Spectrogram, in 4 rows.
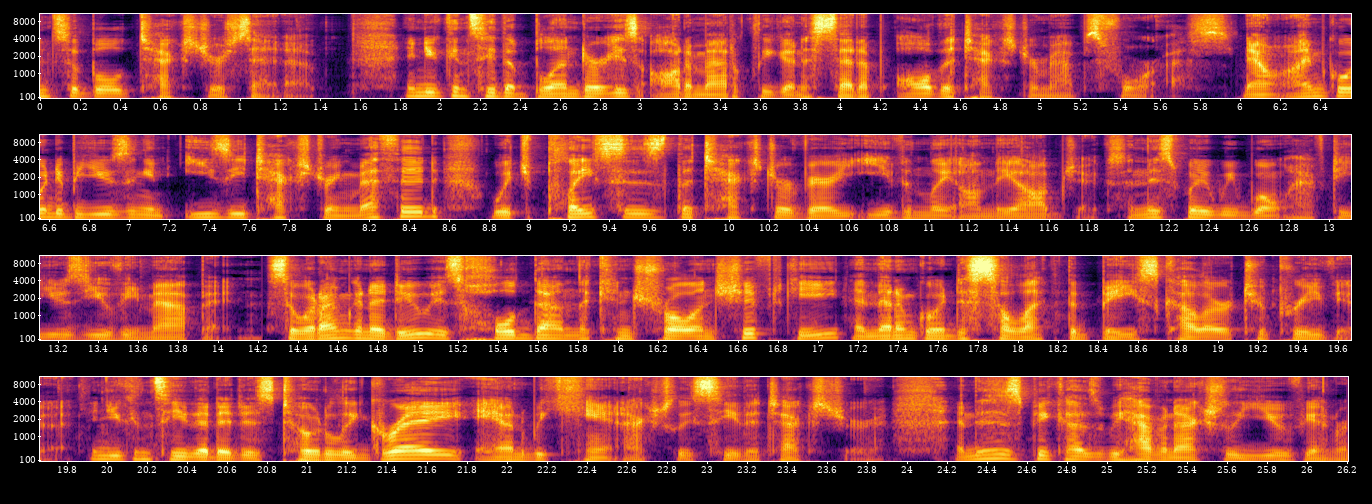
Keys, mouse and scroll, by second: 0.0-1.0 drag, 1.0-6.6 middle drag, 6.6 click, 17.7 ctrl+shift+click, 19.0-19.3 scroll up 4, 19.5 shift+middle click, 19.9-20.4 scroll up 1, 20.4 middle click, 21.0-21.3 scroll up 7, 21.5-23.5 middle drag, 23.5 scroll up 2, 24.0-25.5 middle drag, 25.5-26.2 scroll down 1.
